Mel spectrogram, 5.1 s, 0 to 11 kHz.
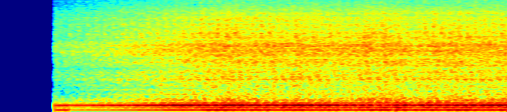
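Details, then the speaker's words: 1937 Morris 8 918cc pre-war engine being recommissioned, short test run after fuel and ignition checks, smoke blowing through: starts from silence and settles into a steady, even low chug at idle with no knocks or misfires; running normally. "but i think in terms of will it run i think it will"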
